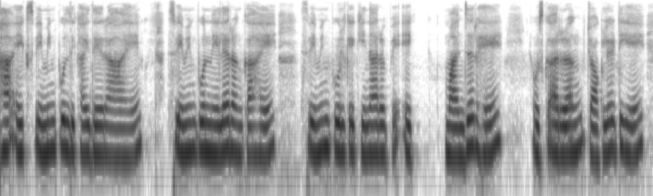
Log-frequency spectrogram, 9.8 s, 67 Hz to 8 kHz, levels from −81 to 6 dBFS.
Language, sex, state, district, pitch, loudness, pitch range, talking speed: Hindi, female, Chhattisgarh, Bilaspur, 195 Hz, -17 LUFS, 190-210 Hz, 165 wpm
